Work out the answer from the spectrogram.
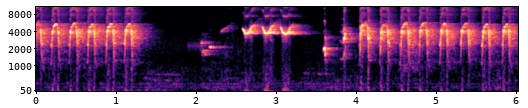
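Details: Black-winged myna singing energetically with a full, varied repertoire, used as a lure and tutor for training birds: rapid bursts of harsh, high chattering notes, a pause with a few short whistles, then fast repeated chatter.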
